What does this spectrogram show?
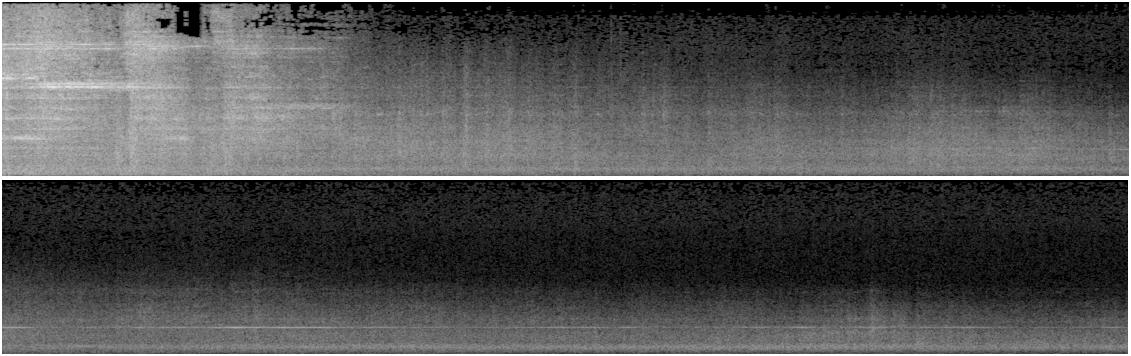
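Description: The last cars of an empty freight train roll past with wheels clicking over the rail joints, and the noise fades into a steady low rumble as the train moves away. From about ten seconds in, a faint steady high squeal of wheels on the curve joins the rumble.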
